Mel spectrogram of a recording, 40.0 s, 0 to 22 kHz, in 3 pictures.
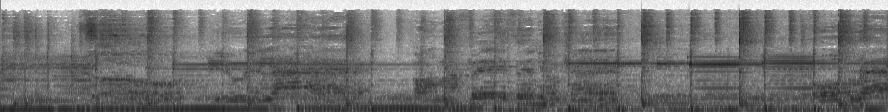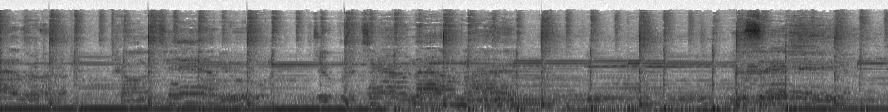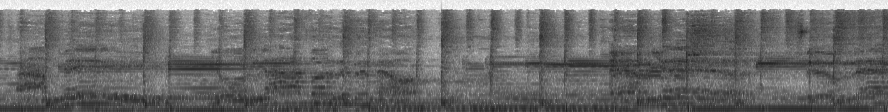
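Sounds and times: blues-rock song over loudspeakers: 0:00.0 - 0:39.9.

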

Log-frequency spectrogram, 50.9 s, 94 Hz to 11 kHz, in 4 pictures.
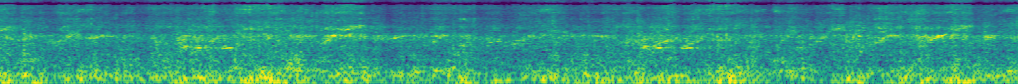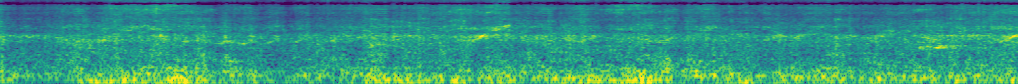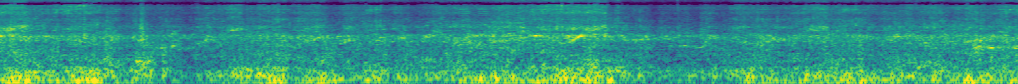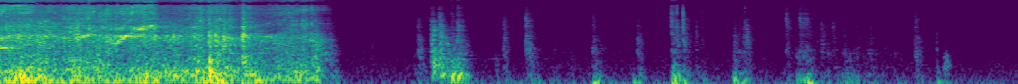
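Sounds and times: slot car motors whining: 0:00.0 - 0:42.4.

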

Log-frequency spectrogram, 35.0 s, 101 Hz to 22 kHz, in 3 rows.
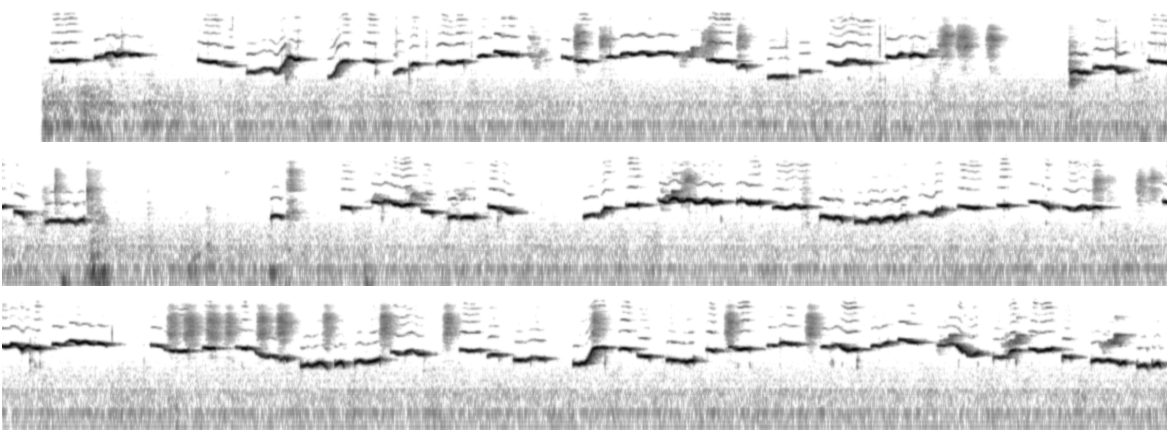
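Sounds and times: cockatiel whistling and warbling: 0:00.4 - 0:12.8, 0:14.3 - 0:34.9
cockatiel scratchy chattering: 0:00.5 - 0:10.1, 0:17.5 - 0:34.9.

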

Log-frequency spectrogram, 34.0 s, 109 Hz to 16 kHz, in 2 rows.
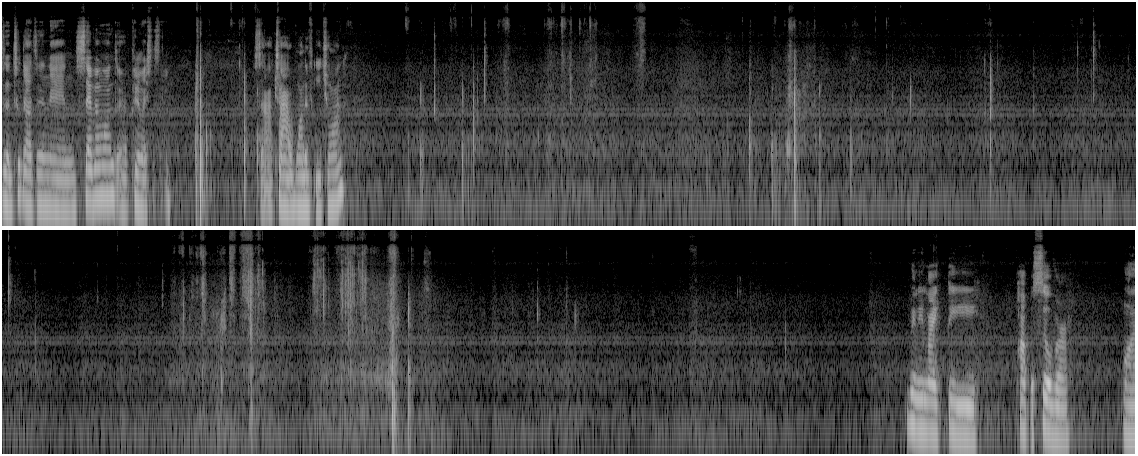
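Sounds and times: shoe handling rustles: 0:06.1 - 0:13.4, 0:21.6 - 0:23.4.

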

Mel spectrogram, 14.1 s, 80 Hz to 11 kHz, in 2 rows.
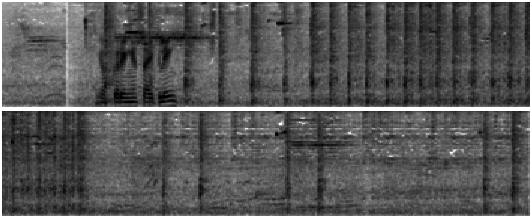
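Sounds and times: cross-trainer metal clanking: 0:01.0 - 0:14.0.

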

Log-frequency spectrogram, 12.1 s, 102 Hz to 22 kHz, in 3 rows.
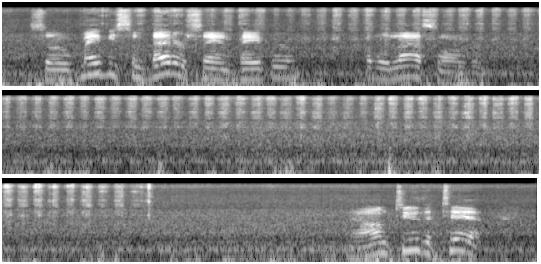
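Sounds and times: knife scraping on sandpaper: 0:00.3 - 0:09.2.

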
